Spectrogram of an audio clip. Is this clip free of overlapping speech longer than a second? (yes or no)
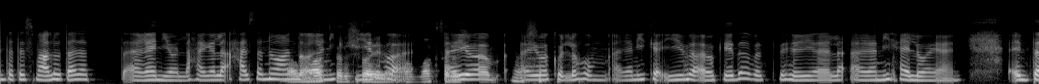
no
